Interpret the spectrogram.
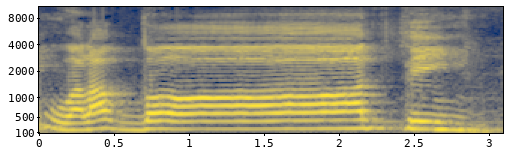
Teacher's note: دیکھیں خود لام ہے نا، لام یقیناً حروف لین میں سے باریک پڑھا جاتا ہے، کاملاً باریک ہے، لیکن یہاں پر لام چونکہ لام کے اوپر تشدید ہے، تشدید کی وجہ سے لام کا تلفظ تھوڑا سا موٹا اور ضخیم اور غلیظ طریقے سے کیا گیا ہے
